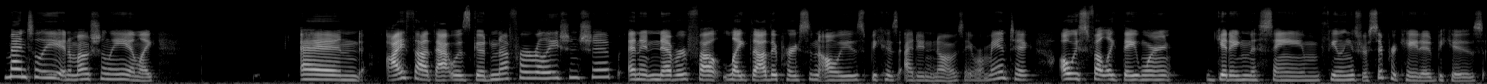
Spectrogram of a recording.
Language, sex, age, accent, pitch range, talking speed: English, female, 20-39, American, 190-235 Hz, 175 wpm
